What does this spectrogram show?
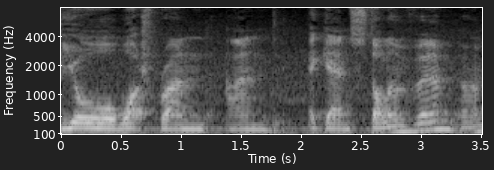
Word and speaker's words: Stollenwurm: German uh originated word, so you can say Stollenwurm and be good. So how would the French pronounce that? I'm curious to see. Uh Stollenwurm.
